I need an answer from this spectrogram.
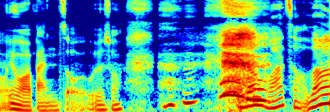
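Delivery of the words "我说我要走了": gentle goodbye. Retold or imitated. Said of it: "我就，我就变很温柔".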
